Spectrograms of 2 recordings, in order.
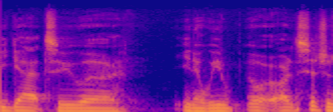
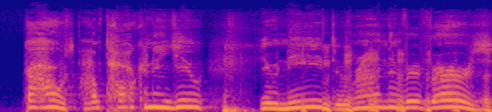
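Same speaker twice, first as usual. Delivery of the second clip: put-on fan yelling, higher pitch; 13 semitones higher than usual. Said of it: "yelling at me".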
